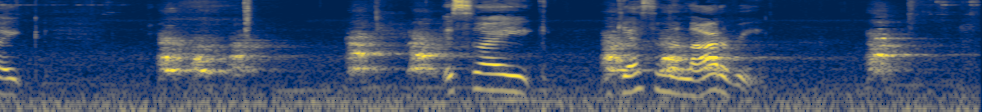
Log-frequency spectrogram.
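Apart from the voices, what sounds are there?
dog barking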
